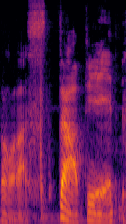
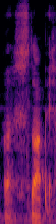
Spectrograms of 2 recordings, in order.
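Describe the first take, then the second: First: Drawn-out, very slow bashful "Aw, stop it". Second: Lower, bashful "Uh, stop it", played down; shy stop it. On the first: Retold or imitated. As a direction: stretch "stop it" out slowly like a flattered kid. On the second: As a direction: mumble "stop it" lower, a flattered son brushing off praise. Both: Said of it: "but he says it, like".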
